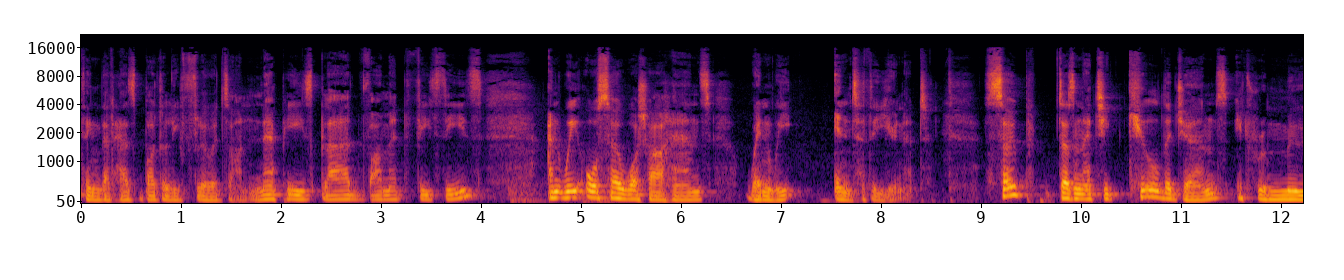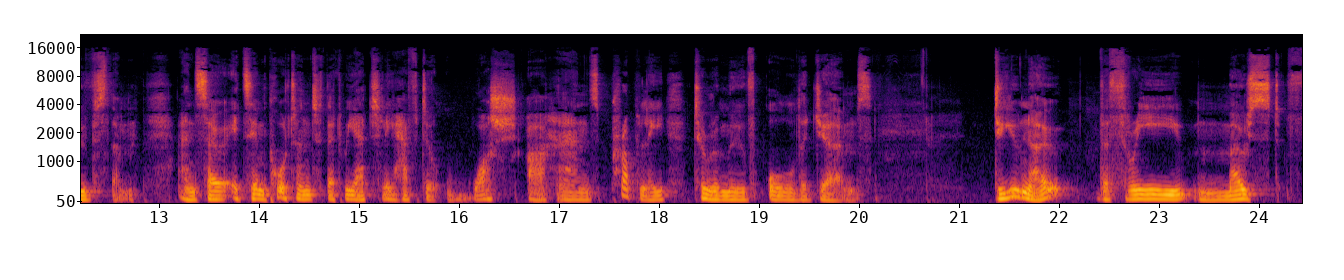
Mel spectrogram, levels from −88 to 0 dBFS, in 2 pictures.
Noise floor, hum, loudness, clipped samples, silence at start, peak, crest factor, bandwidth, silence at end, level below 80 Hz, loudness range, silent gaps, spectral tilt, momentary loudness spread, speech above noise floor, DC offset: -58 dBFS; none; -22 LUFS; under 0.1%; 0 s; -2 dBFS; 20 dB; 16 kHz; 0 s; -40 dBFS; 5 LU; none; -5 dB/octave; 14 LU; 36 dB; under 0.1%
